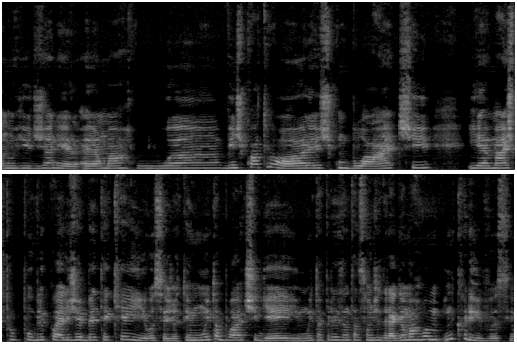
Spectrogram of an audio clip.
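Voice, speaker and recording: Chatty Brazilian woman, slightly high voice. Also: a little mellow. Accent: Brazilian Portuguese. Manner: chatty, swears, acts out quoted lines. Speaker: artist vlogger. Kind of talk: casual storytelling while drawing.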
